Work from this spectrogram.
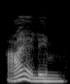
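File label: "3aalim" male, Arabic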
